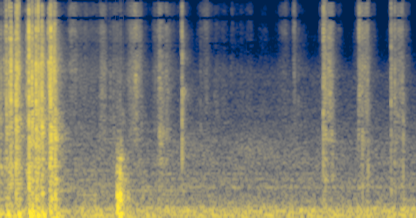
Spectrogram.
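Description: A deck of cards being shuffled by hand, with a quick burst of riffling right at the start, a single knock about a second in, then softer scattered card slides and taps.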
